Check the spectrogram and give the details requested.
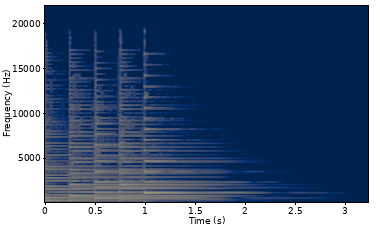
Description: Eb Major 7th Suspended 4th, Guitar; EbM7sus4 arpeggiated

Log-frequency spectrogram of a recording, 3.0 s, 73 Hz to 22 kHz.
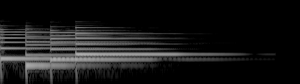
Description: G sharp Major 11th G sharp, Ukulele C6; 13,12,15,16; JGuitar

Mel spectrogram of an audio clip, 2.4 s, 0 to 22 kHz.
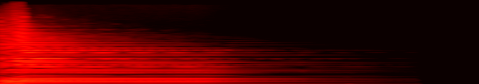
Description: E 6th Add 9th E down Guitar DADGAD

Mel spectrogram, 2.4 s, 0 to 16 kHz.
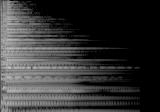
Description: G 7th Suspended 2nd, Guitar; G7sus2 strummed

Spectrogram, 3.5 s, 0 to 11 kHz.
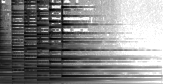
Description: Bb 7th Sharp 5th Sharp 9th Bb; Bb7#5 #9

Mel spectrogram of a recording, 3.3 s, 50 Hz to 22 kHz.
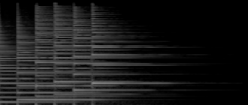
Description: F 11th F, down, Guitar Drop D

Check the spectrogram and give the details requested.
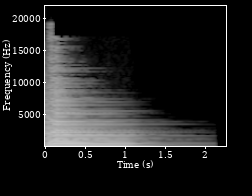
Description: Bb Major Flat 5th, Guitar, Standard; x,13,14,15,15,12; strummed

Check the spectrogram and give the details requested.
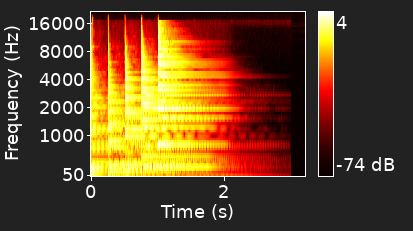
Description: B Minor Major 7th Sharp 5th, chord

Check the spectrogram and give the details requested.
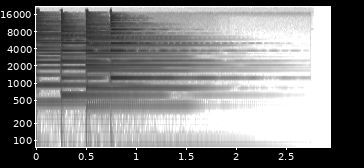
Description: G sharp Suspended 2nd Guitar chord, down; arpeggiated; 4E,4A,5D,5G,5C,6F; G#sus2

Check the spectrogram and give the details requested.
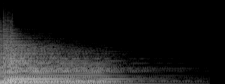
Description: Gsharp Minor Sharp 5th, Bass Standard; strummed; 4,7,6,4

